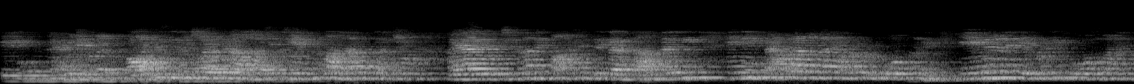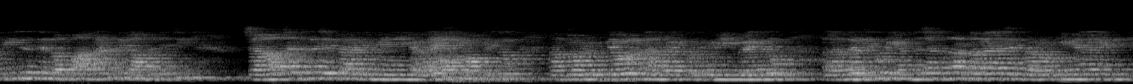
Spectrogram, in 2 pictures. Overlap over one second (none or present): present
